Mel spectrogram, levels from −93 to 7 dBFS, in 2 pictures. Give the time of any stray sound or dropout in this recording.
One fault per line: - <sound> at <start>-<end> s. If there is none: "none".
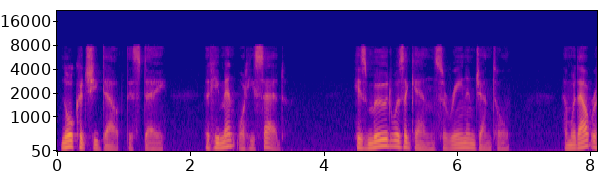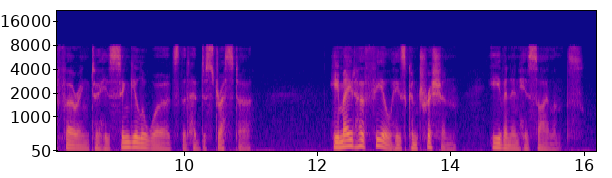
none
